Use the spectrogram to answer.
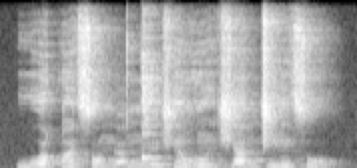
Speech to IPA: w o qʷ ɛ̃ s ɔ n a̰ ŋ͡ǃ ɛ̰ ʃ ɛ̃ ʁʷ ĩ ʃ a n d͡ʒ ẽ s o

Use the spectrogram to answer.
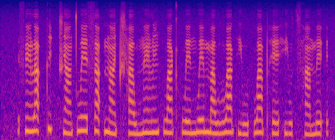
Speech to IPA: s ẽ˧ l a˦ ʔ t̪ i˦ ʔ t͡ɕ ã˨˩ t̪ w e˦ s a˦ ʔ n̪ ã˨˩ t͡ɕʰ a˨˩ w m ẽ˧ l ĩ˧ k w a˧ kʰ w e˧ n̪ w e˦ m a˧ w l w a˦ k j u˨˩ h w a˥˧ pʰ e˧ h j u˧ t͡sʰ ã˧ m e˦ ʔ

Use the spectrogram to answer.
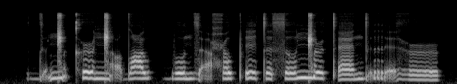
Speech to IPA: d ə̰ ŋ͡ǁ ə̰ kʰ ə˞ ŋ͡ǁ a̰ dˤ u | b o n z a̰ ħ o pʼ e t ə s ɤ ŋ͡ǁ ə˞ tʼ æ n d ə̰ r ɛ̰ ɦ ə˞

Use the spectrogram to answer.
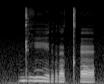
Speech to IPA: ɖʱ i r ə tʼ ɛ

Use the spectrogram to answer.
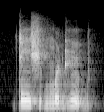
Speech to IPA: ʈ e ʃ ʏ ɡ ŋ o ɖʱ ʏ b

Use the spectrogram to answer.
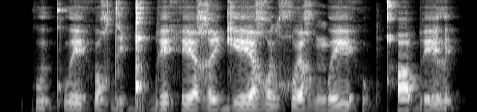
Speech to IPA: kʷ e kʷʼ eː h u ʁ d i ɡ͡ǃ u b e h eː ʁ i ɡʲ eː ʁ u l χʷ eː ʁ ŋʷ eː h u b qʰ ɒ b eː l

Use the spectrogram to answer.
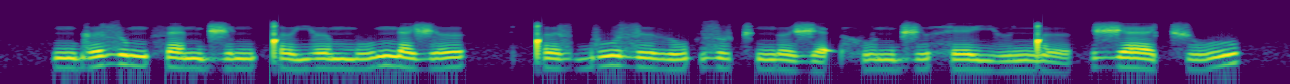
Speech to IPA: ŋ ɡ ɘ z u ŋ θ ɛ n d͡ʒ e ŋ ǃ ɘ j ɘ m u ŋ ɛ ʒ ɘ | ǃ ɘ z b u z ɨ ð u ʔ z u t͡ʃ ŋ ɘ ʒ ɛ ʔ h u n d͡ʒ ɨ h e j ɨ ŋ͡ǃ ɘ | ʒ ɛ t͡ʃ u

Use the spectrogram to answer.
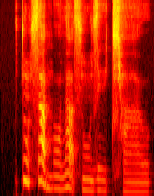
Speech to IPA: t ũ˦˨ sʰ ä̰˦˨ ŋ ɔ˨ l ä̰˦˨ sʰ ũ˨ z i˨ t͡ɕʰ a˨ ʊ̯

